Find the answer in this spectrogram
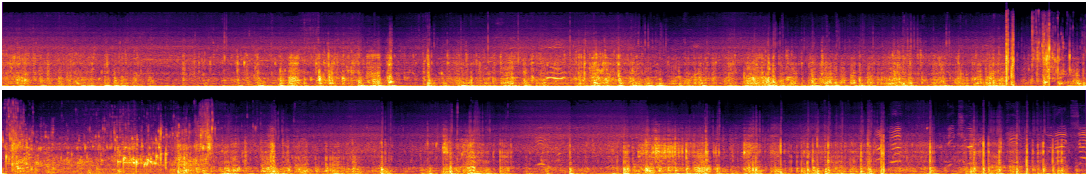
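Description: Rough sea water sloshing and splashing around a sea kayak, with a heavy, pulsing low rumble as waves and wind buffet the camera housing. A few sharp splashes or knocks come about halfway through.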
